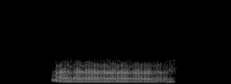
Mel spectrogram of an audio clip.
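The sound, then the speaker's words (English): A deep, resonant rumbling purr from a creature, coming from the middle of its body rather than its mouth, swells up suddenly, holds steady and loud for just over a second, then cuts off into near silence. “because these are like deep resonant sounds coming out. Definitely not from where the mouth would be.”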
